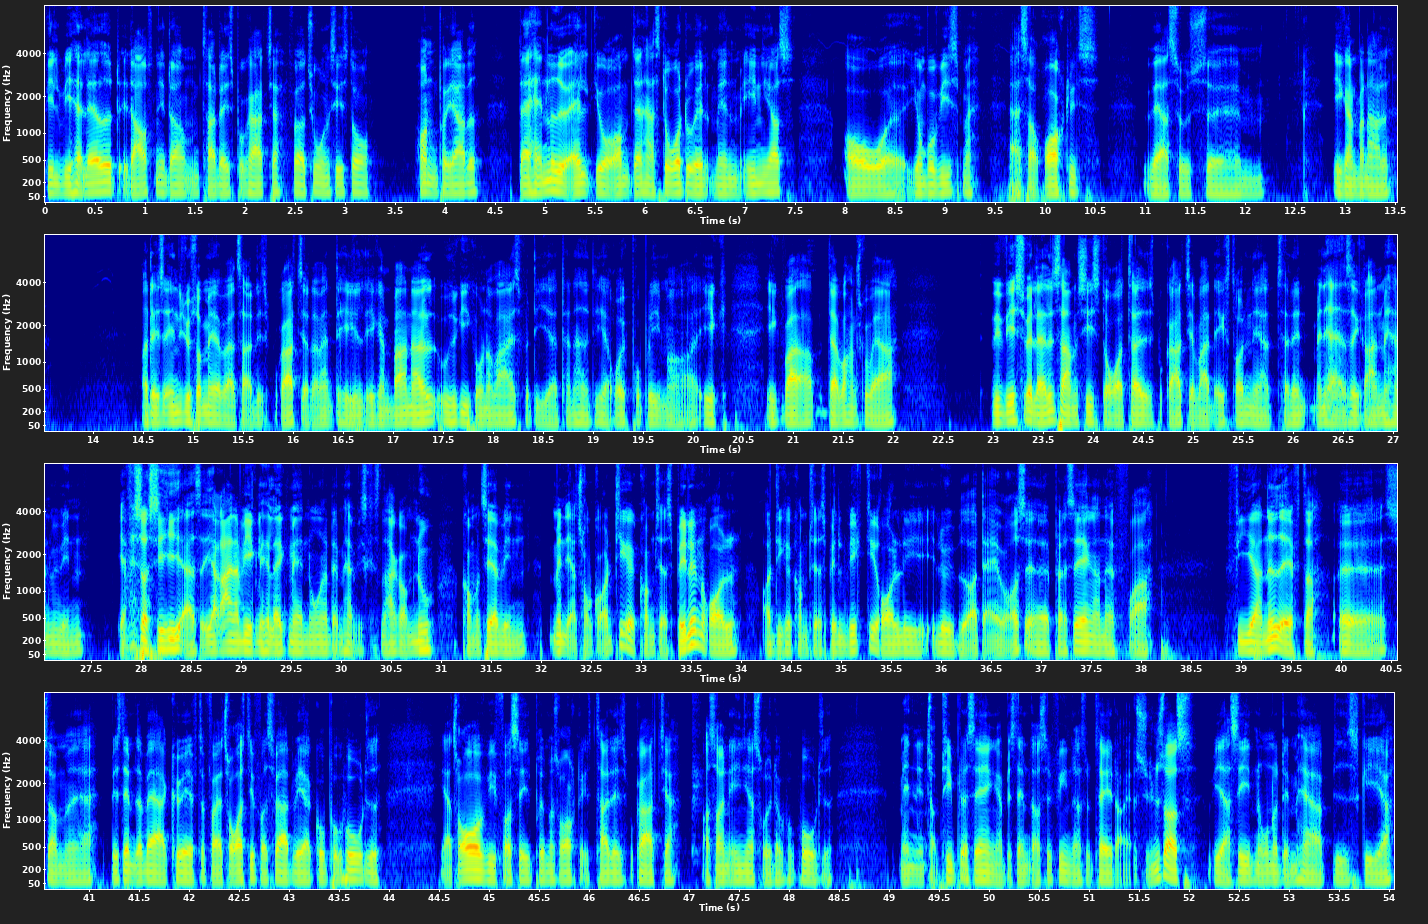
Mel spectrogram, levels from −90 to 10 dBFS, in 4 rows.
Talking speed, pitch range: 240 wpm, 80-90 Hz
